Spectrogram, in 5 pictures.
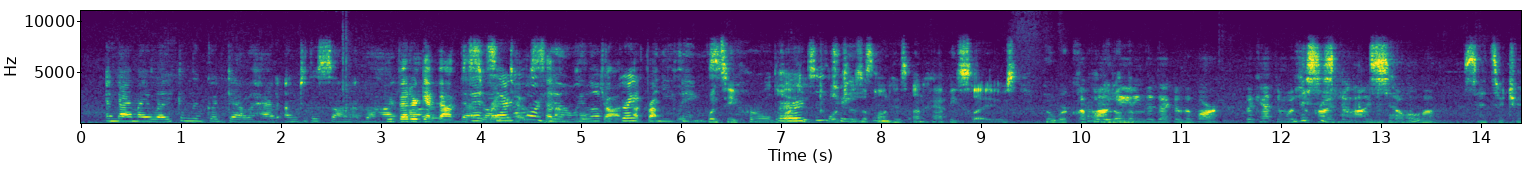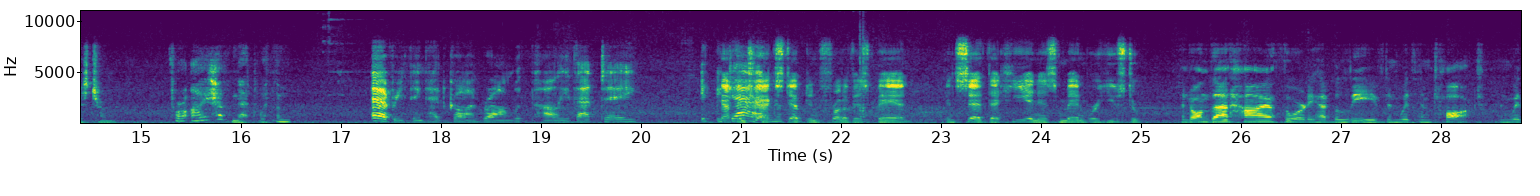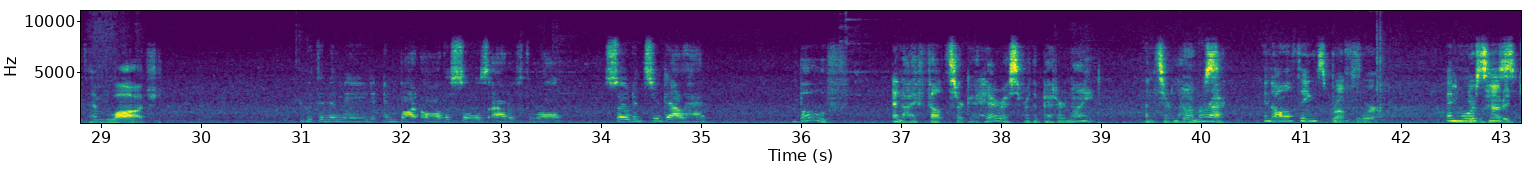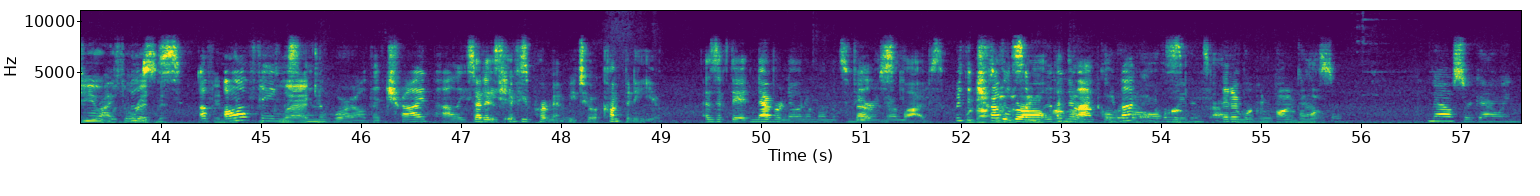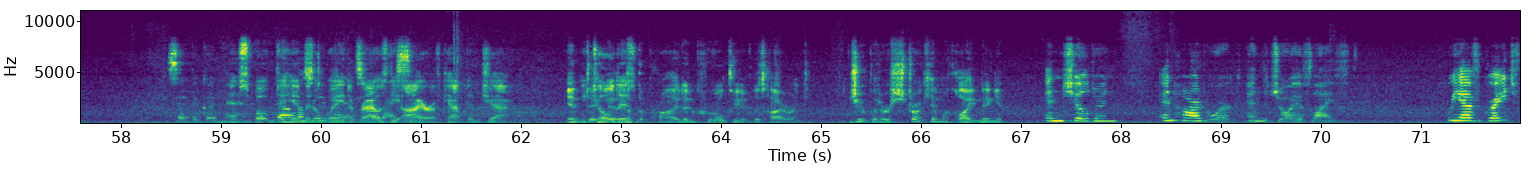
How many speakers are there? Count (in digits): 9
